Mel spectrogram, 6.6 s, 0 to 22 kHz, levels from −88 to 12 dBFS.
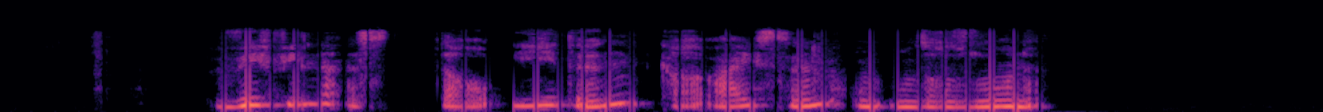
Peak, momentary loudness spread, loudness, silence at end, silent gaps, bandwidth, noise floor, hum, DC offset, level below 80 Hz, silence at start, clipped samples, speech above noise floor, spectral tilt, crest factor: -10 dBFS; 9 LU; -29 LUFS; 1.45 s; none; 7.6 kHz; -86 dBFS; none; under 0.1%; -58 dBFS; 1.1 s; under 0.1%; 58 dB; -5.5 dB/octave; 20 dB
